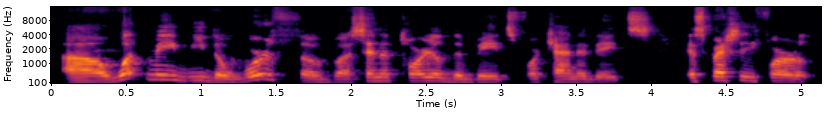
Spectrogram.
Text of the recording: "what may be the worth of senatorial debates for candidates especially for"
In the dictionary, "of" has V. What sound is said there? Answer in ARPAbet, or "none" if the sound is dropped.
V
